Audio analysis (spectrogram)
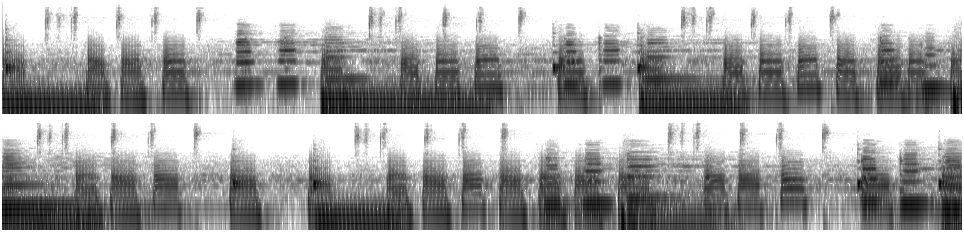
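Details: Brassy jazz tune with trombone and trumpet playing punchy repeated phrases over a bass line, no animal voice heard.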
